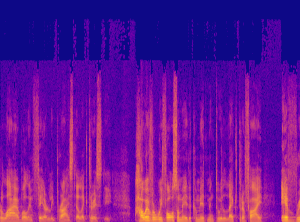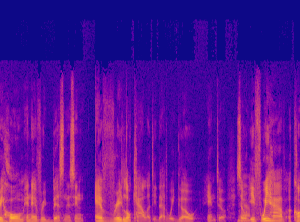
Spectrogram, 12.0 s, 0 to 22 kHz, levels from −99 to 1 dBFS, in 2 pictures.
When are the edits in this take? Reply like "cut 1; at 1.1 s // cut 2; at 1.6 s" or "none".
none

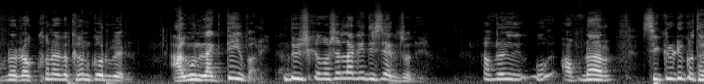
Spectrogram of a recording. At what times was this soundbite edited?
cut 1; at 2.7 s

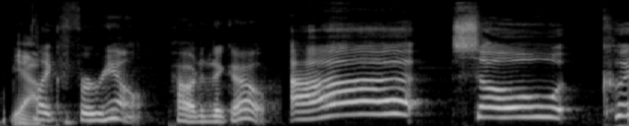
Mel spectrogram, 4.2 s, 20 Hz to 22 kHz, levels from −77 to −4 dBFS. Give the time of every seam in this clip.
cut 1; at 1.1 s // cut 2; at 1.8 s

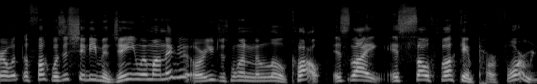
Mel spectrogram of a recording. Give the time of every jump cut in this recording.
cut 1; at 3.3 s

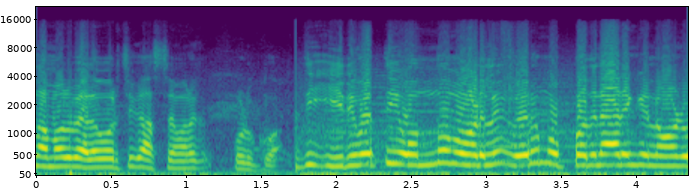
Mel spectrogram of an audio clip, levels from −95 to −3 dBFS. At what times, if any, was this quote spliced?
cut 1; at 1.8 s

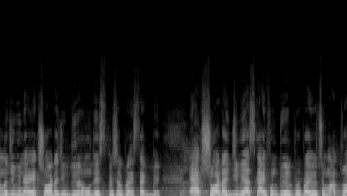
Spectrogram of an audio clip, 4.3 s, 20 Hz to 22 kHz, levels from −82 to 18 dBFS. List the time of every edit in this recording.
none

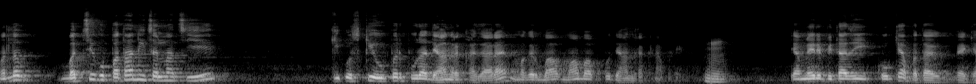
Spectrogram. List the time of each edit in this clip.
cut 1; at 7.1 s

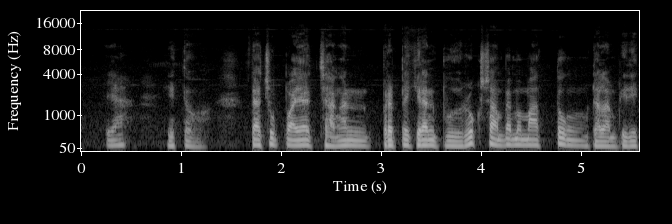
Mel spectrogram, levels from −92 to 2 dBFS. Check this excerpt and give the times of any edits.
cut 1; at 1.7 s

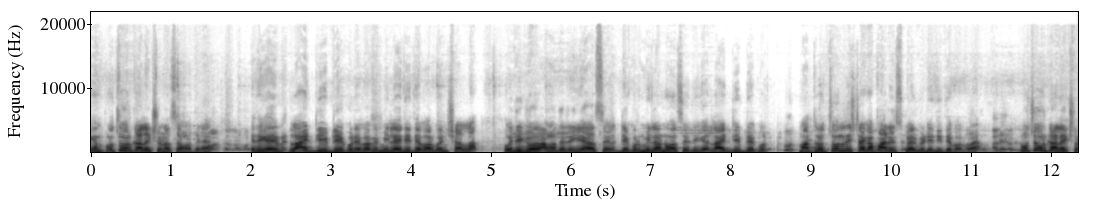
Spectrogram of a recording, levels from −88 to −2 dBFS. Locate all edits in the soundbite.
none

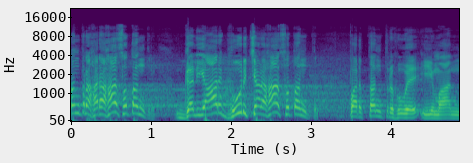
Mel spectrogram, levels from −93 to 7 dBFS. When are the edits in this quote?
none

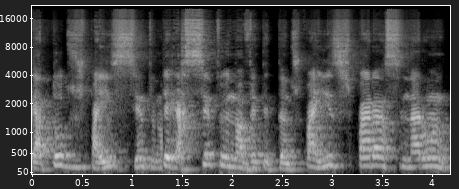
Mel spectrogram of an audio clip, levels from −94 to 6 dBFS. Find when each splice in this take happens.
cut 1; at 1.2 s

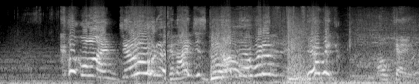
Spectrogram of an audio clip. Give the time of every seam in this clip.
cut 1; at 1.7 s

